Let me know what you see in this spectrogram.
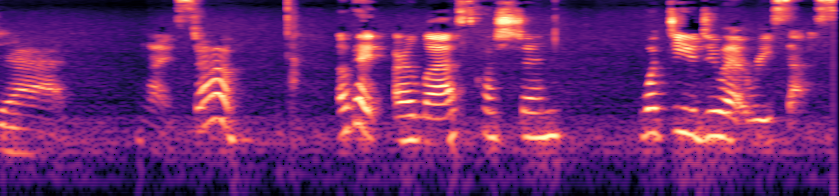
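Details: Adult woman speaking; normal speech.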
